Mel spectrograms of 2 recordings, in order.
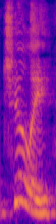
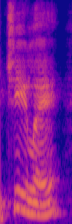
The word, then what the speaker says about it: Chile: about called lithium chile not to be confused with lithium chili as i've heard it pronounced i'm talking about the country chile as in south america the remainder of this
